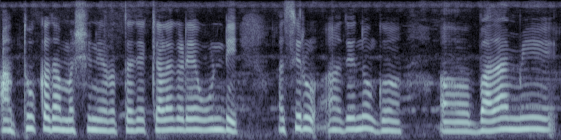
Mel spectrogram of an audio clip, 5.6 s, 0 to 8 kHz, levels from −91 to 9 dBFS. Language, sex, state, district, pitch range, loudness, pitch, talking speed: Kannada, female, Karnataka, Koppal, 215-235 Hz, -18 LUFS, 225 Hz, 130 wpm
